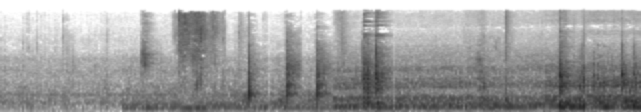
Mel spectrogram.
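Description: Sharp clinks and knocks of kitchenware, a run of them from about a second and a half in and another cluster near the end.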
